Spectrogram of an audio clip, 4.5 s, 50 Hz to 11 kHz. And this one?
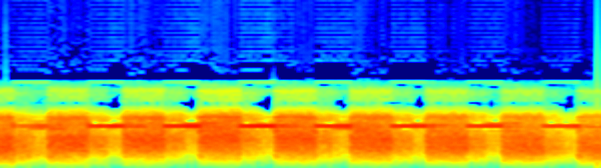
puffing loop1
Heads and tails match for looping. Electronic pulses sound like little bursts of air followed by a ring. Slight phase and volume rise and fall - Generated with Sound Forge 7 FM Synth
effect, electronic, fm, loop, pulses, synth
